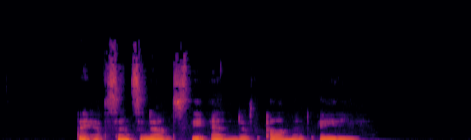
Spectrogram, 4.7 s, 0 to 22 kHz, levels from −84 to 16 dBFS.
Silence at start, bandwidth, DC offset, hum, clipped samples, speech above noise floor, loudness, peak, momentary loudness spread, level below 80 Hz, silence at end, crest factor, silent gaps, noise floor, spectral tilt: 0.8 s; 15.5 kHz; under 0.1%; none; under 0.1%; 59 dB; -25 LUFS; -10 dBFS; 5 LU; -62 dBFS; 1.1 s; 16 dB; none; -83 dBFS; -5.5 dB/octave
